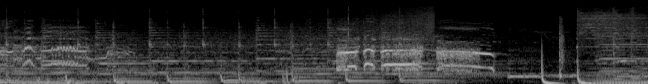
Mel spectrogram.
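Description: Gamefowl rooster crowing: a shorter call in the first second, then one long, louder crow about three and a half seconds in. Background music with a steady beat runs under it.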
